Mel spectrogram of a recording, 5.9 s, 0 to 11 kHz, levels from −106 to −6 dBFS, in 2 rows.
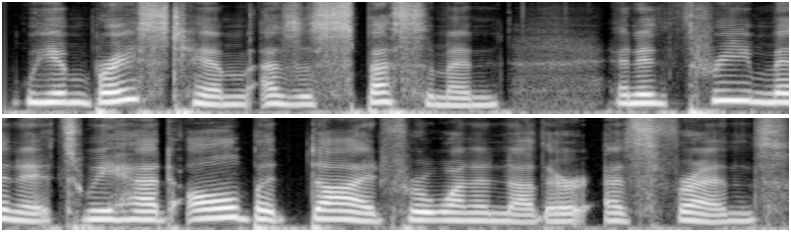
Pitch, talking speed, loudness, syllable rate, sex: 210 Hz, 205 wpm, -17 LUFS, 5.6 syllables/s, female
